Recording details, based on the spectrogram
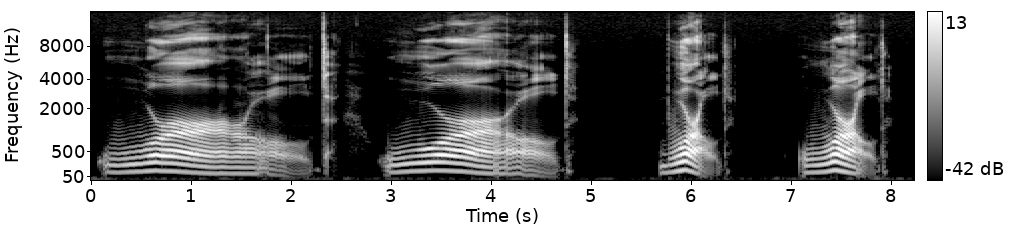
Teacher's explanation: there's a L in front of the D, Earl, and you have to roll from the R to the L to the D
